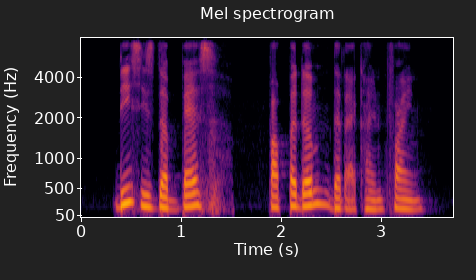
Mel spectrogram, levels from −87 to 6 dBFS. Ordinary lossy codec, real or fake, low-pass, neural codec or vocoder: Opus, 64 kbps; real; 7.2 kHz; none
